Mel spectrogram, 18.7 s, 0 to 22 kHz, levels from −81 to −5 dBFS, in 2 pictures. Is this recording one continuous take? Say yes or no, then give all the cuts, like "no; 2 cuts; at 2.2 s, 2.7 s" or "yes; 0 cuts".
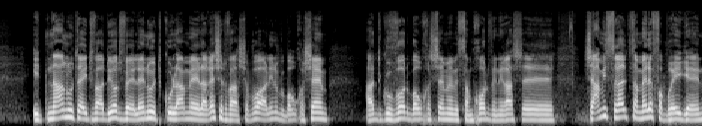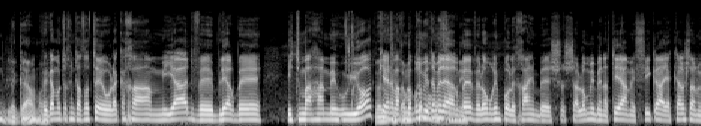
yes; 0 cuts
